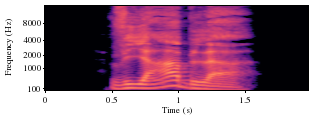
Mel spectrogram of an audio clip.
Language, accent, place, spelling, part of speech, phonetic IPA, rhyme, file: German, Germany, Berlin, viabler, adjective, [viˈaːblɐ], -aːblɐ, De-viabler.ogg
- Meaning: 1. comparative degree of viabel 2. inflection of viabel: strong/mixed nominative masculine singular 3. inflection of viabel: strong genitive/dative feminine singular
